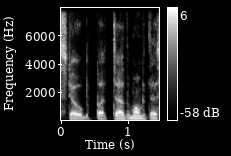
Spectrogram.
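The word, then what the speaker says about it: Staub: of that is I I've called it stab my whole life and apparently it's stob but the one with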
